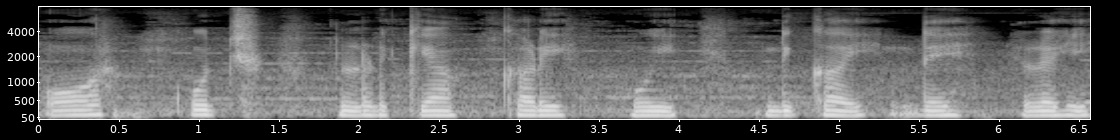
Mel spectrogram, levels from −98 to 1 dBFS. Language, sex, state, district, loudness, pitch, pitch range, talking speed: Hindi, male, Rajasthan, Bikaner, -17 LUFS, 115 Hz, 115-125 Hz, 90 wpm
